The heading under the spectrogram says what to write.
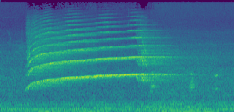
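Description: An emergency vehicle siren wails loudly, starting abruptly and holding a long rising tone before fading off, over a constant rumble of traffic noise.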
